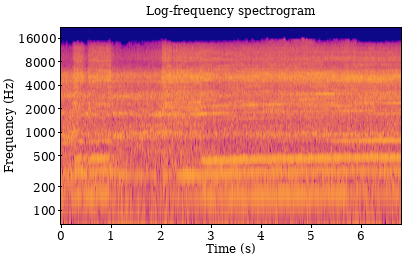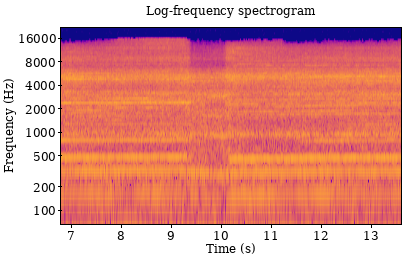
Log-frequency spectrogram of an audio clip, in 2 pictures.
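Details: MBK moped two-stroke after leaning out its carburetor mixture, still slightly rich at low end, with top speed going from 30 to 70 km/h: a steady high-pitched buzz that rises and settles cleanly between throttle blips, running crisply with no stumble.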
